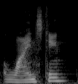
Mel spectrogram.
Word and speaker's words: Weinstein: Weinstein.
